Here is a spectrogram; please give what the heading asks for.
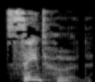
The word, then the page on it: sainthood: British English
